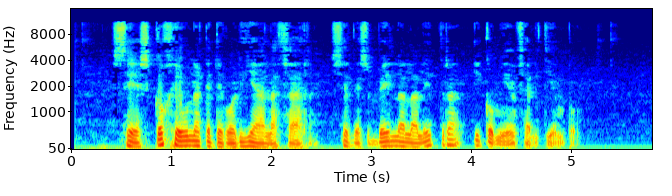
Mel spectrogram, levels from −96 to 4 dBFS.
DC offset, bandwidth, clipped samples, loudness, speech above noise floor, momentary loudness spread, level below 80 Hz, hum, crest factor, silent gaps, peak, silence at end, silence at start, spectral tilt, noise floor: under 0.1%; 11.5 kHz; under 0.1%; -18 LUFS; 34 dB; 12 LU; -38 dBFS; none; 18 dB; none; 0 dBFS; 0.75 s; 0.3 s; -8 dB/octave; -51 dBFS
